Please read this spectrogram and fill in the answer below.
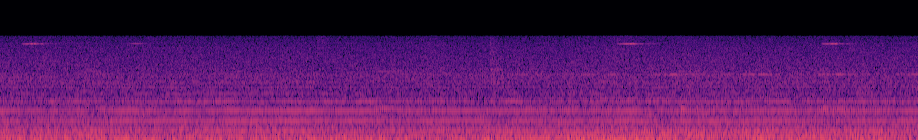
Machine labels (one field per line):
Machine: fan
